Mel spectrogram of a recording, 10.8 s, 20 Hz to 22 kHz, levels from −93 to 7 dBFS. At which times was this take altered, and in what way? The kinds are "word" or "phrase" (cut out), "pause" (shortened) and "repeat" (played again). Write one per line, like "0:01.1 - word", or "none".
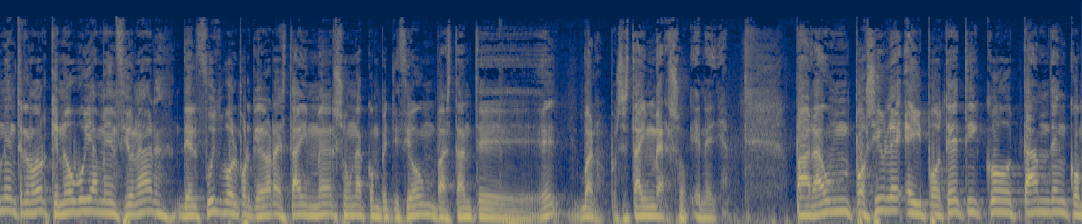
0:02.4 - word
0:06.9 - word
